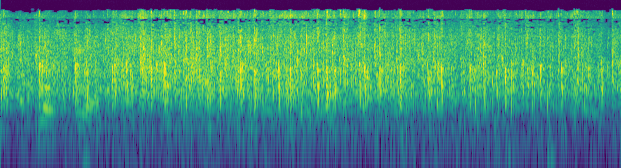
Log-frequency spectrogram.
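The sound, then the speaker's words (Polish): Dense, steady applause fills the room for a translator and a Palestinian writer at a literature festival. The clapping is loud and sustained, and the broad, even wash of hands holds level for the whole stretch. “bardzo proszę o brawa dla tłumaczki Katarzyny Janusik i Adani Szibli.”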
